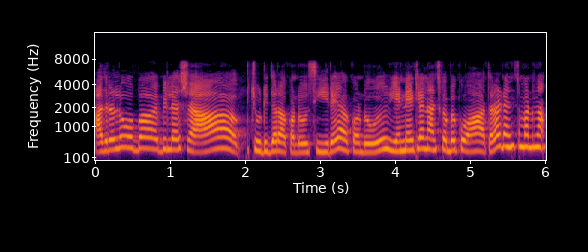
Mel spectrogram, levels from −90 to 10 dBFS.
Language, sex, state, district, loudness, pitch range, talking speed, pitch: Kannada, female, Karnataka, Chamarajanagar, -15 LUFS, 230-300 Hz, 160 wpm, 260 Hz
